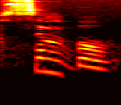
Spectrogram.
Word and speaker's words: symbol: So that's why we have symbol. Y in symbol is pronounced E, short E.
